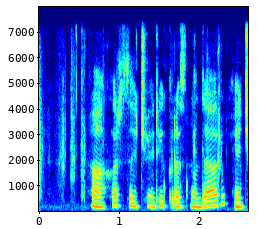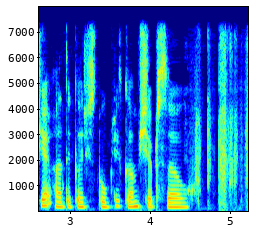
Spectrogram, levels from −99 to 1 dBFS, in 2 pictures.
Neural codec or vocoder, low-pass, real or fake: codec, 16 kHz, 16 kbps, FunCodec, trained on LibriTTS, 50 frames a second; 7.2 kHz; fake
